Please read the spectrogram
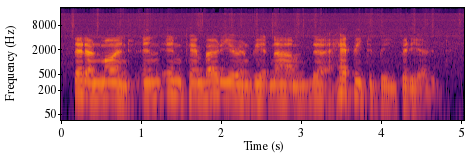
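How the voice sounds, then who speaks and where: Speaking fairly slowly with a New Zealand accent, a man uses a fairly high pitch and ordinary pitch variation. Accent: New Zealand accent, heard as Australian. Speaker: filmmaker. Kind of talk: casual chat.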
